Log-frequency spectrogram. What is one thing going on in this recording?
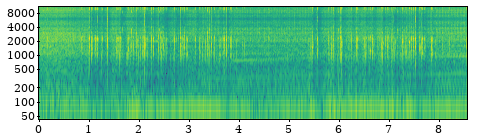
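Wind rushes and buffets loudly past a fast-moving kart.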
